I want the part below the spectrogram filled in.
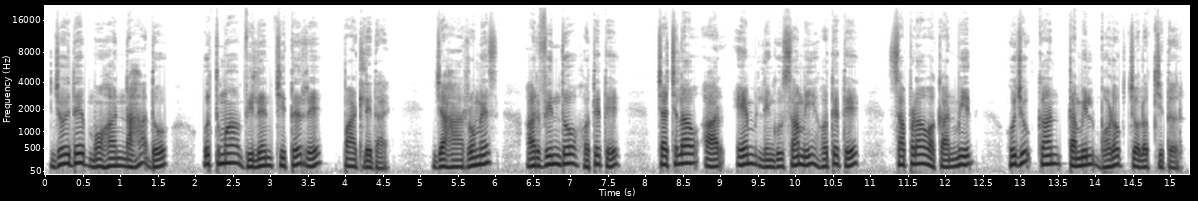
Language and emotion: Santali, neutral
